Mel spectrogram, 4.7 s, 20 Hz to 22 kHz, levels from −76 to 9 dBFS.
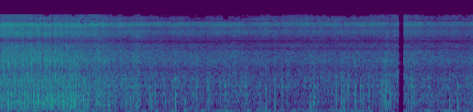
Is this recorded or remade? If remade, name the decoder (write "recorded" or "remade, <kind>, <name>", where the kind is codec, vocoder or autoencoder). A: recorded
